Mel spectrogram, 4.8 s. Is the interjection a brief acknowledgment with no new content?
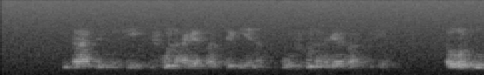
Yes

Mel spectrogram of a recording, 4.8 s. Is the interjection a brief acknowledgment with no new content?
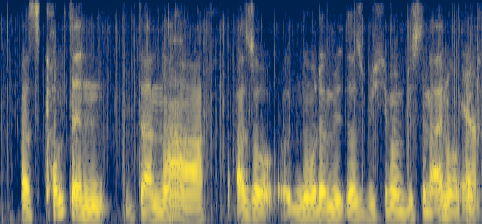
No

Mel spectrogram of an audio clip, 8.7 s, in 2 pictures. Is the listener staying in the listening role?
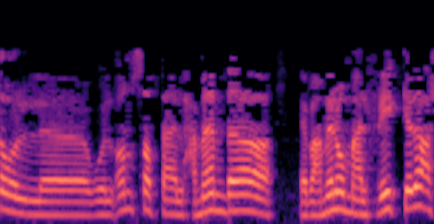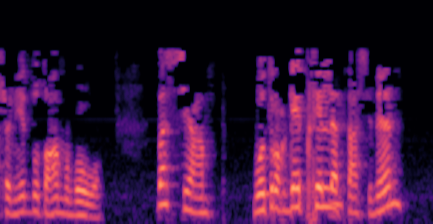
Yes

